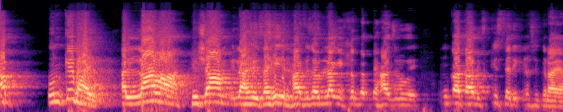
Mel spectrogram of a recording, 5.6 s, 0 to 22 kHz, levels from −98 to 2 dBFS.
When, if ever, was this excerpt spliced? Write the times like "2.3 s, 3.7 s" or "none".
none

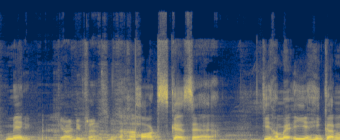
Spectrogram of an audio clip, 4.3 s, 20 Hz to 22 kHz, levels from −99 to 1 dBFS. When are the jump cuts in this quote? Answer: 1.7 s

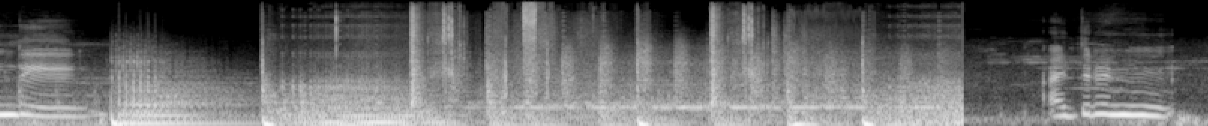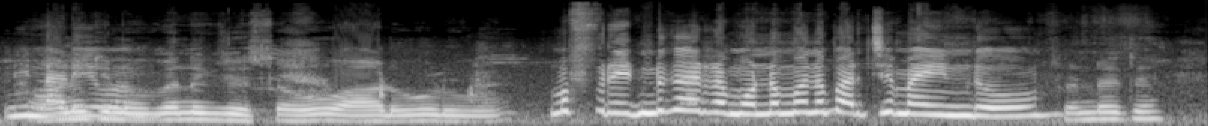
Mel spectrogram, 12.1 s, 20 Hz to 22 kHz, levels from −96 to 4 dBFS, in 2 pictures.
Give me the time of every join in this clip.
4.8 s

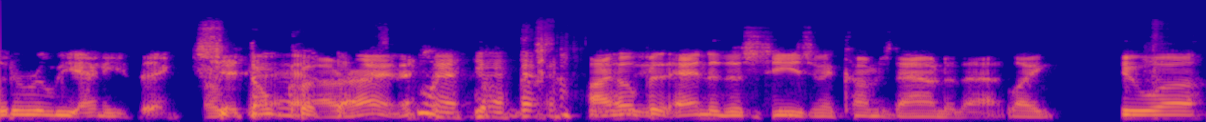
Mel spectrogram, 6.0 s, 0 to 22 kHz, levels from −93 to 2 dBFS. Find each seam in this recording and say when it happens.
0.9 s, 2.9 s

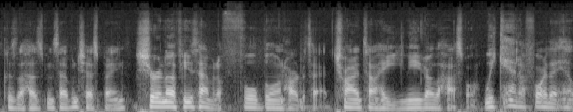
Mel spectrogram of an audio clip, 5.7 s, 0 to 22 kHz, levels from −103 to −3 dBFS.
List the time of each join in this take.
1.3 s, 3.3 s, 4.7 s

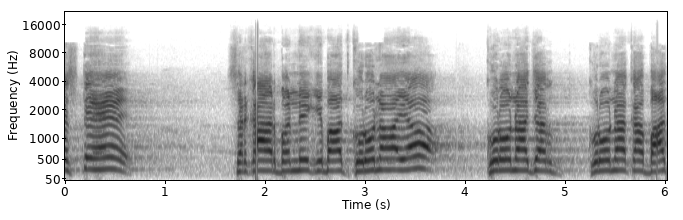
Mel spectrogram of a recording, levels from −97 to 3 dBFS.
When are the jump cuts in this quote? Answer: none

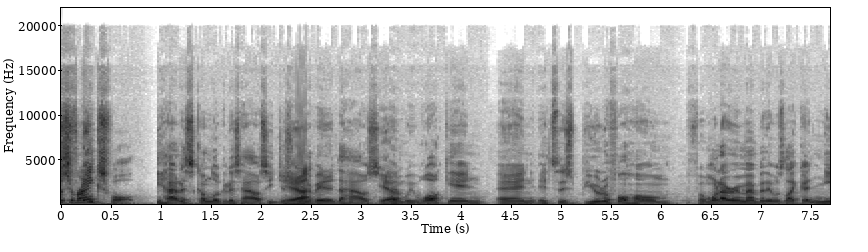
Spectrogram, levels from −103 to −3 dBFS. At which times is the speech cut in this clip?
1.0 s, 4.2 s, 6.3 s

